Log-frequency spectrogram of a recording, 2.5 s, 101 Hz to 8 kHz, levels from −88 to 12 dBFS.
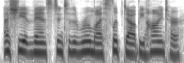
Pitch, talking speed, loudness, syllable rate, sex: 205 Hz, 270 wpm, -16 LUFS, 6.8 syllables/s, female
